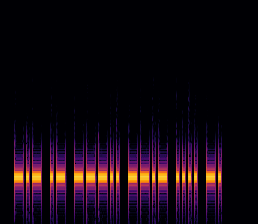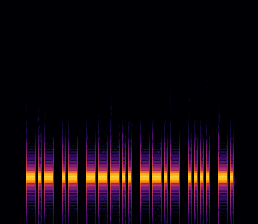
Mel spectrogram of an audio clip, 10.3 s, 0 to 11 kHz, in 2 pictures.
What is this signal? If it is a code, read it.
Morse code, heard as a keyed tone, about 21 wpm, 700 Hz. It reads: KA8QHN KA8QHN
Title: USA Call Signs - 6 Characters - Repeated 3x - 20wpm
